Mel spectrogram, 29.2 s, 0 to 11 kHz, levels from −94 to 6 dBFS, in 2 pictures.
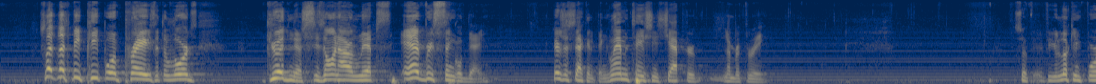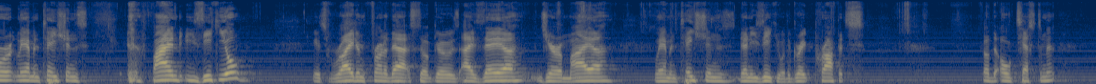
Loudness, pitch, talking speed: -30 LUFS, 140 Hz, 115 wpm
